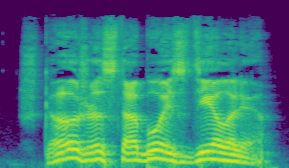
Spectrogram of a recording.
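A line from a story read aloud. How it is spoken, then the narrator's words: Muffled, forced out. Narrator (Russian): Глухо выдавил Крот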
